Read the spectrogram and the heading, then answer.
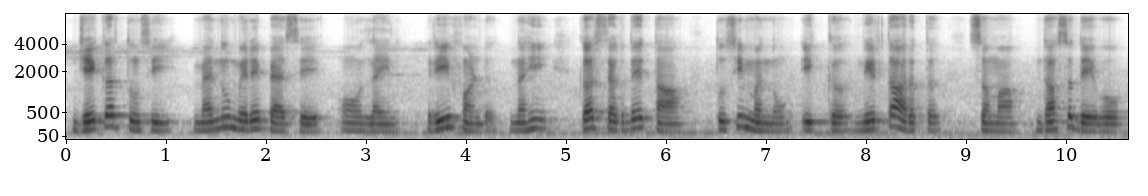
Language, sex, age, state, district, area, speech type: Punjabi, male, 18-30, Punjab, Mohali, urban, spontaneous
